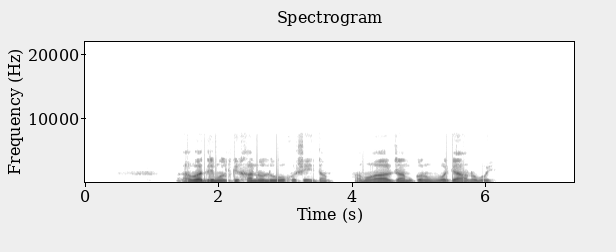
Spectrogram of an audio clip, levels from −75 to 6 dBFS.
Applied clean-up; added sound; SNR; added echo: none; none; none; none.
